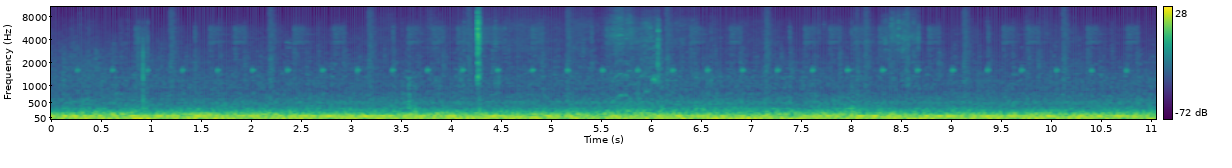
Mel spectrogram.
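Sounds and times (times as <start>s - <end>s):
car cabin rumble: 0.0s - 11.0s
faint even ticking: 0.0s - 11.0s.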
